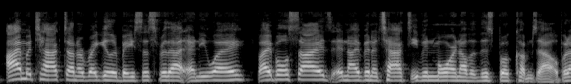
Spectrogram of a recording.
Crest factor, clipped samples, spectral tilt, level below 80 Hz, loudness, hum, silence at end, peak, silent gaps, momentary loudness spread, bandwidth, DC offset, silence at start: 14 dB; under 0.1%; -5 dB/octave; -70 dBFS; -20 LUFS; none; 0 s; -6 dBFS; none; 3 LU; 12.5 kHz; under 0.1%; 0.05 s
